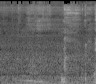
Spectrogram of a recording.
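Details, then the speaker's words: Soft, low rumbling snore with a brief snort from someone who is sleeping in a quiet room during a recorded lecture; snoring. "snoring pretty good over there I'm sorry if you can hear that"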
